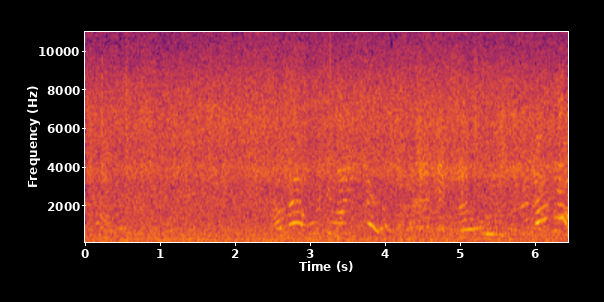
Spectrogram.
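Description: Steady rush of a fast-flowing muddy stream, with water splashing as boys swim and thrash in it. From about halfway, boys' shouts and calls rise and fall over the water.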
